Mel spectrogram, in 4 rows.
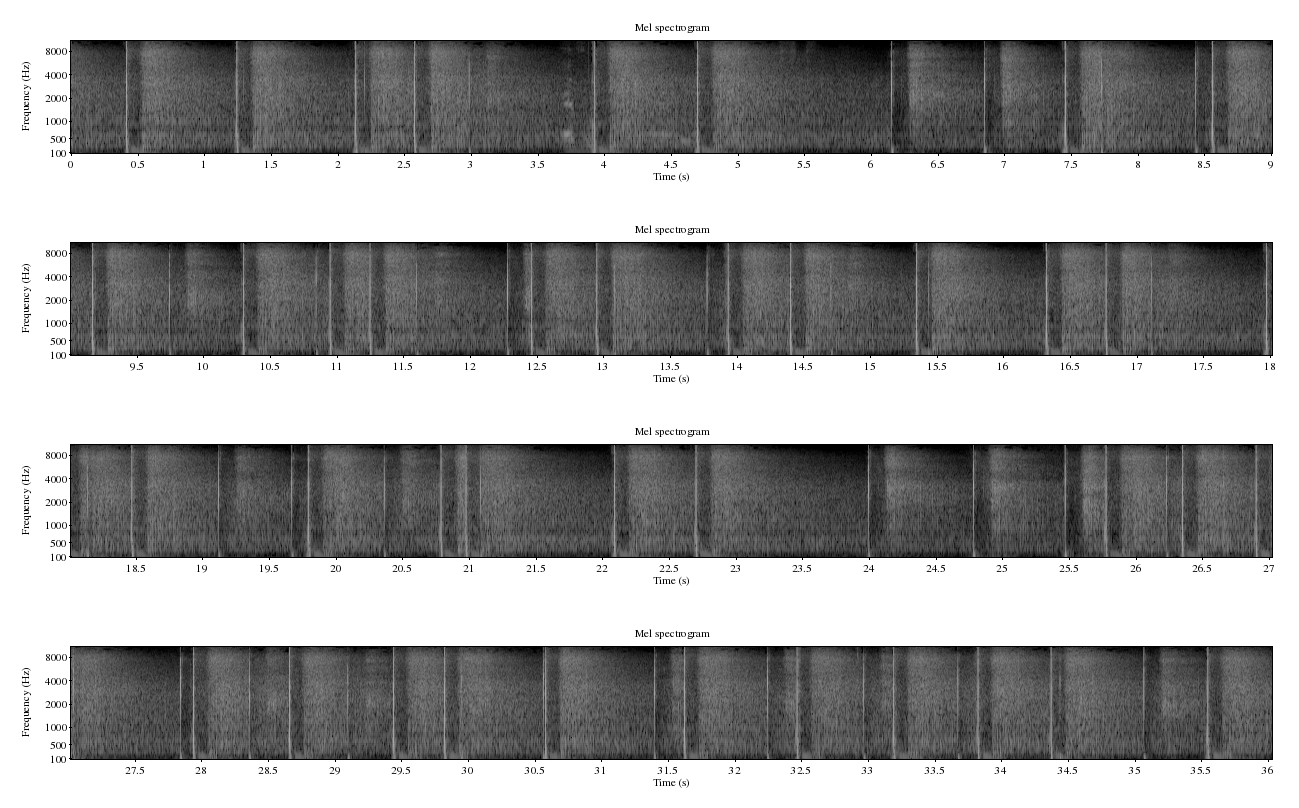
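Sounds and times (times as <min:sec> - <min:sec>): continuous firework hiss: 0:00.0 - 0:36.0
firework shells bursting: 0:06.1 - 0:15.7, 0:16.3 - 0:21.5, 0:24.0 - 0:36.0.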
